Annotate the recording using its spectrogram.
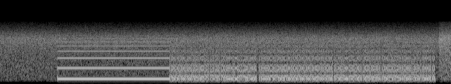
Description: POCSAG pager data (512 baud), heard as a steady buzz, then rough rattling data, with radio hiss and a squelch burst at the end.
